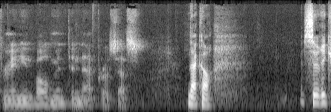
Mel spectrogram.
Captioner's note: speaking French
